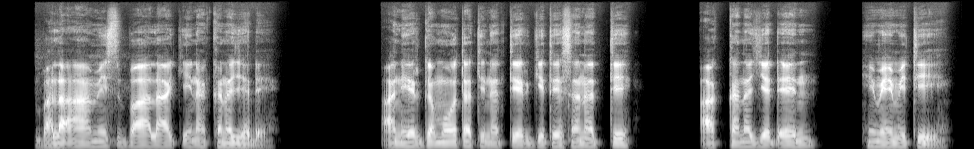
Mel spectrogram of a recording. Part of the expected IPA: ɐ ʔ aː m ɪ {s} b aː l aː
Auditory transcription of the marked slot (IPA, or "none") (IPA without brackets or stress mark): s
